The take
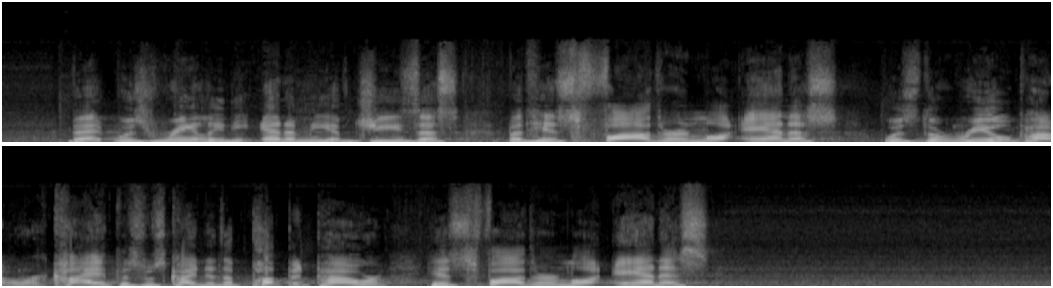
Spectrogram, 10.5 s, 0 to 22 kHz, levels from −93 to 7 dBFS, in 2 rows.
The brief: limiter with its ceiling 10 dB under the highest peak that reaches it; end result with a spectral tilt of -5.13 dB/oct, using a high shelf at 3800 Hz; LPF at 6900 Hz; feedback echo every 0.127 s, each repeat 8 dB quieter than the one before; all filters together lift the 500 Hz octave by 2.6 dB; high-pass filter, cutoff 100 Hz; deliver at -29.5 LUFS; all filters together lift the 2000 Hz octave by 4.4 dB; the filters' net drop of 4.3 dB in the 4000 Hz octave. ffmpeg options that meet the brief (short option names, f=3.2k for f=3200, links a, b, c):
-af "highpass=100,lowpass=6.9k,equalizer=f=500:t=o:g=3,equalizer=f=2k:t=o:g=8.5,highshelf=f=3.8k:g=-6,equalizer=f=4k:t=o:g=-6,alimiter=limit=-21.5dB:level=0:latency=1,aecho=1:1:127|254|381|508|635:0.398|0.159|0.0637|0.0255|0.0102,volume=3dB"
